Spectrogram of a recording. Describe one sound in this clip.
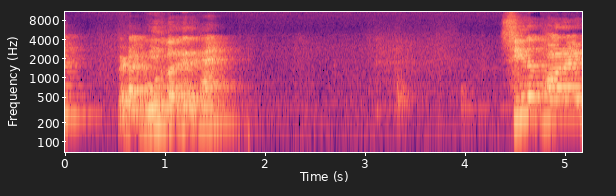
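A man speaks calmly and clearly, close by, as if explaining.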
